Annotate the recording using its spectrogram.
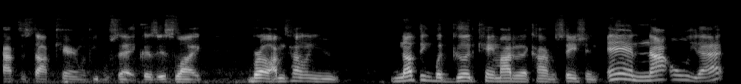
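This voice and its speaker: A man's voice: fairly high pitch, animated, moderate pace, fairly bright tone, dry recording. A man who is a content creator, talking casually on a stream and hesitating with many fillers.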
